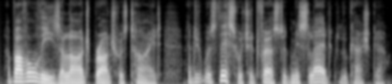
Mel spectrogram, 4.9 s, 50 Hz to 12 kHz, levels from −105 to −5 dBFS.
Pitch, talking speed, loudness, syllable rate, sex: 125 Hz, 220 wpm, -22 LUFS, 5.8 syllables/s, male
